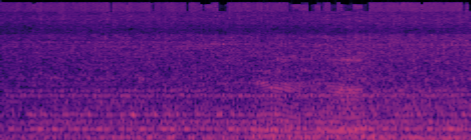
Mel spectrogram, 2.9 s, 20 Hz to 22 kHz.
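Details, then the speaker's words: Honda 3.5 J35 V6 after timing belt kit, tensioner and water pump replacement: steady, even idle with a smooth low hum, belt spinning fine, no pinging, crackling or knocks, running much better than before. "yeah belt spinnin fine there's no pinging there's no crackling there's no explosions sounds like a good job that's some of the hell of a lot better than it did before"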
